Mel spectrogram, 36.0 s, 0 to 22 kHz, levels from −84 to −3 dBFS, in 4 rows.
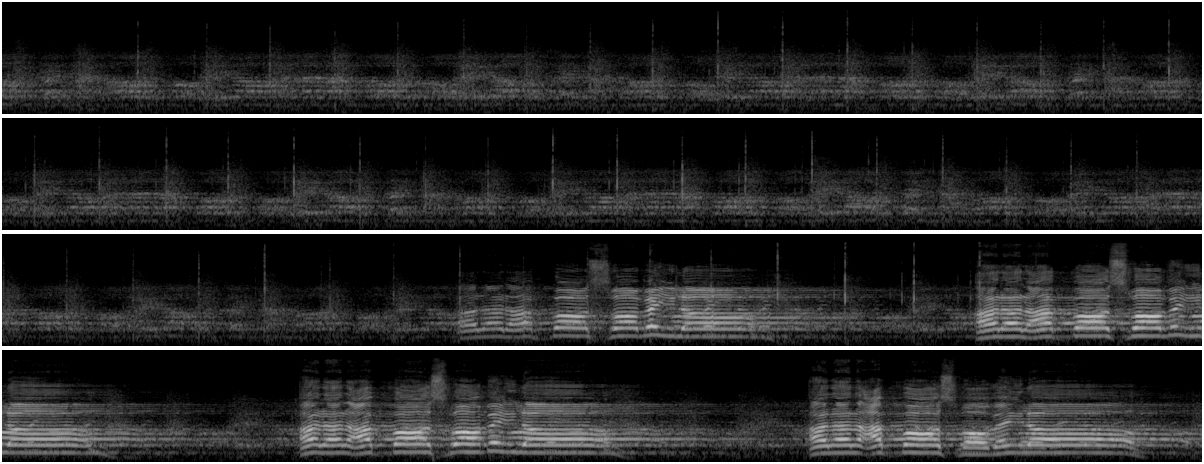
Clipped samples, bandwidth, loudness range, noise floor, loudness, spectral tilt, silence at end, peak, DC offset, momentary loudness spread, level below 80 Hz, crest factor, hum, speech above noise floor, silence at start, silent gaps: under 0.1%; 16 kHz; 22 LU; -56 dBFS; -32 LUFS; -1 dB/octave; 0 s; -16 dBFS; under 0.1%; 24 LU; -86 dBFS; 22 dB; none; 25 dB; 0 s; none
